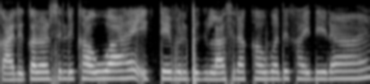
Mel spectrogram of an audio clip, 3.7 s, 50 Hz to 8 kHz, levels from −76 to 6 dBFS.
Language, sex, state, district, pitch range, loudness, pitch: Hindi, female, Uttar Pradesh, Budaun, 245-255 Hz, -17 LUFS, 245 Hz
